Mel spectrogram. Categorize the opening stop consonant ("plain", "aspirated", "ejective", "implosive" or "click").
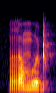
plain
